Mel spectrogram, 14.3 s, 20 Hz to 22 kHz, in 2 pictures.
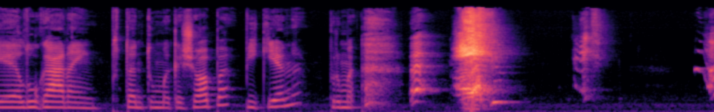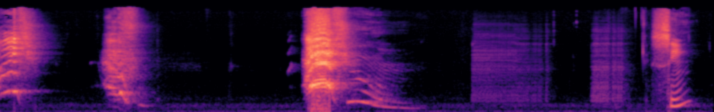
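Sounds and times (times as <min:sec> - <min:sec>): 
speech: 0:00.0 - 0:04.0, 0:04.6 - 0:05.1, 0:13.8 - 0:14.1
person sneezing: 0:04.2 - 0:05.2, 0:08.2 - 0:08.7, 0:10.2 - 0:11.1.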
